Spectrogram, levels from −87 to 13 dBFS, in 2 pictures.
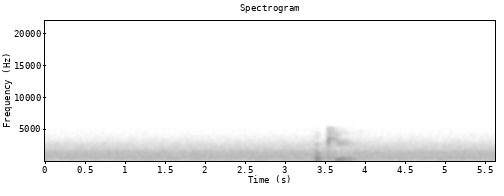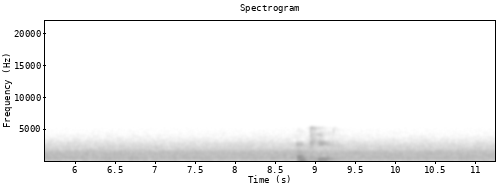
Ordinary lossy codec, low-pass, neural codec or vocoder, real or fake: MP3, 24 kbps; 5.4 kHz; none; real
